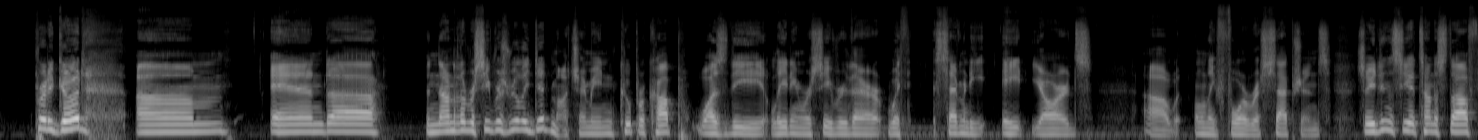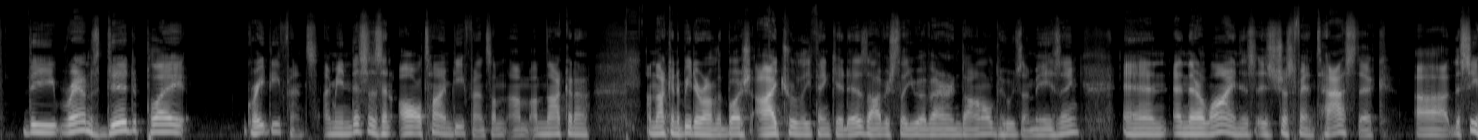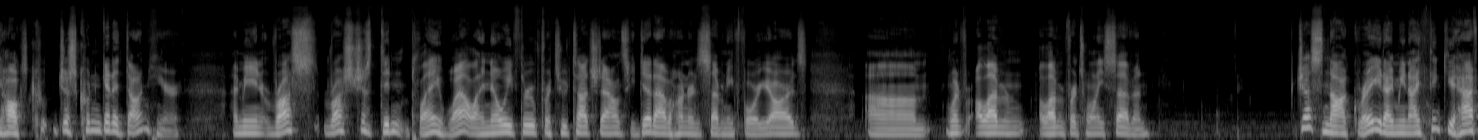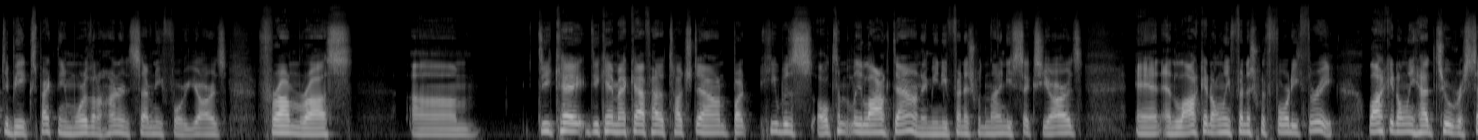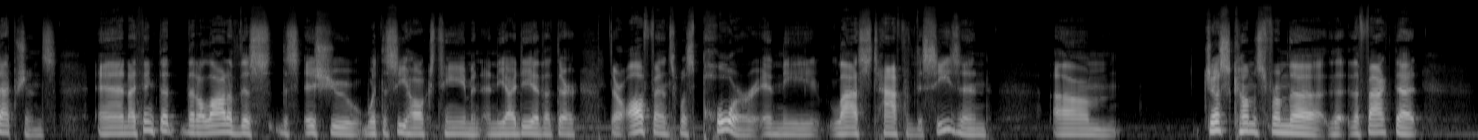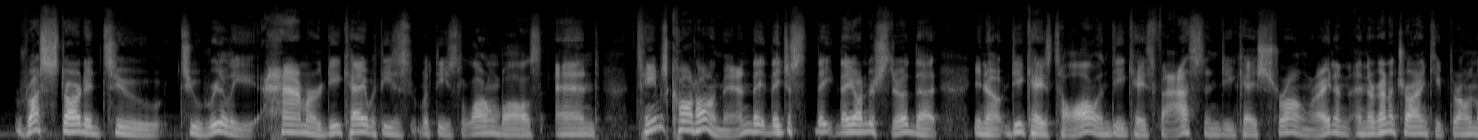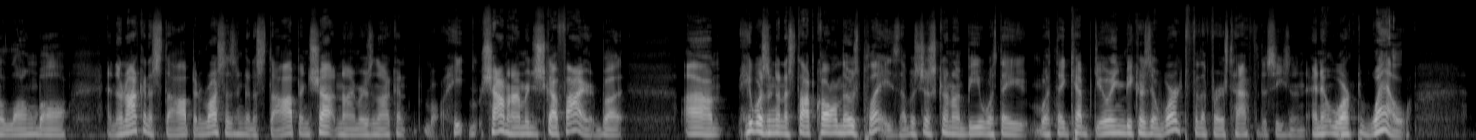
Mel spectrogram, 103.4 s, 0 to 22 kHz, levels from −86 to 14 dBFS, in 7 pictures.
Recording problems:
none

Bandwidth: 18.5 kHz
